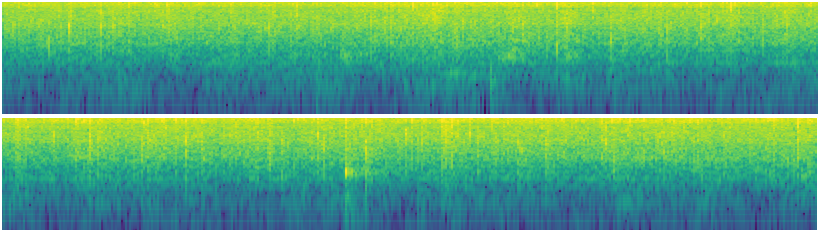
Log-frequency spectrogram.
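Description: Okra bhaji frying faintly in a pan over a gas flame: a soft, steady crackle with scattered small pops.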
